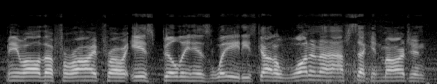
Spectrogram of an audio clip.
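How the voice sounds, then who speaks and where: A high-voiced man works as a motorsport commentator, calling a race live in a bright, forceful tone. He corrects himself mid-phrase and drops in small asides, with vehicle noise clearly audible behind him. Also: little pitch movement, brisk. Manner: hesitant asides, self-correcting, exclaims at incidents. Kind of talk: live play-by-play commentary of online league racing.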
